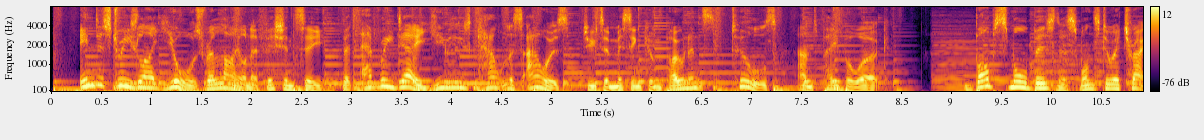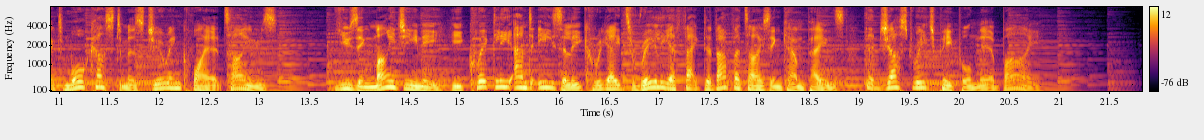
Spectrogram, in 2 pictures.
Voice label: commercial explainer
